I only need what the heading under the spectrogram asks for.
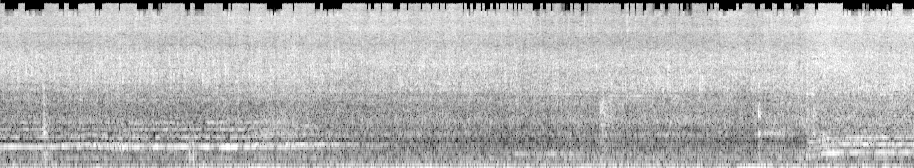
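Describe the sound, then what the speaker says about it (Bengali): Chopped onion and tomato with kalonji being stirred in a pan, a constant close hiss of frying under scattered clinks and scrapes of a spoon against the metal, with no voices. "পেঁয়াজটাকে বেশ ভালো করে টমেটোর সঙ্গে কালো জিরে দিয়ে নাড়াচাড়া করে নিচ্ছি"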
